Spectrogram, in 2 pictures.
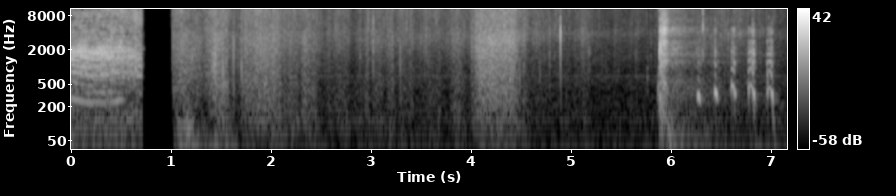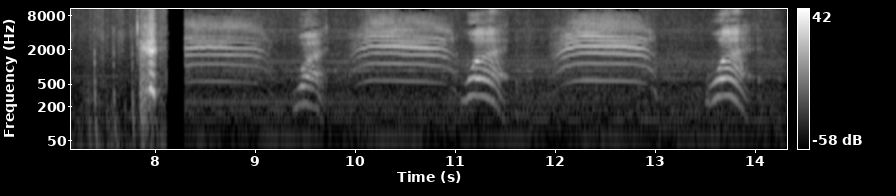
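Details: Pet cat in a funny compilation; after bursts of speech and music, a series of drawn-out, harmonic meows rising then falling, about five in six seconds, each a wavering arch.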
